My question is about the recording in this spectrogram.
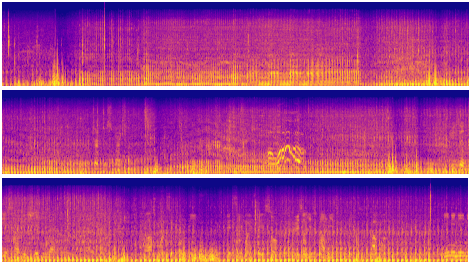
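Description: Small motorcycle engine running as the bike is ridden, with voices over it.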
